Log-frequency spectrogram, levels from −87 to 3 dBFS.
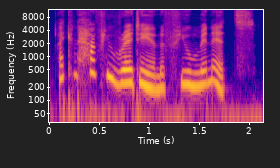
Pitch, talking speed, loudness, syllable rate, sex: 250 Hz, 250 wpm, -17 LUFS, 6.7 syllables/s, female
